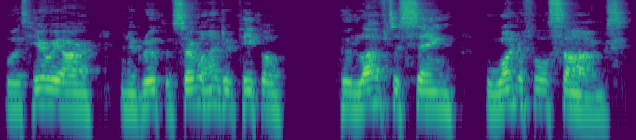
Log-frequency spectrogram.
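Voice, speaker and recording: A church elder shares memories in an unhurried, gentle way, his mid-range male voice steady and warm in delivery. The recording carries a noticeable room echo around him. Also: mid-range voice. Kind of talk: casual storytelling. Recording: roomy, echoey sound.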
